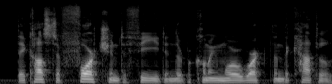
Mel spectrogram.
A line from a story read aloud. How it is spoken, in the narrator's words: said Ryan, his voice low and angry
